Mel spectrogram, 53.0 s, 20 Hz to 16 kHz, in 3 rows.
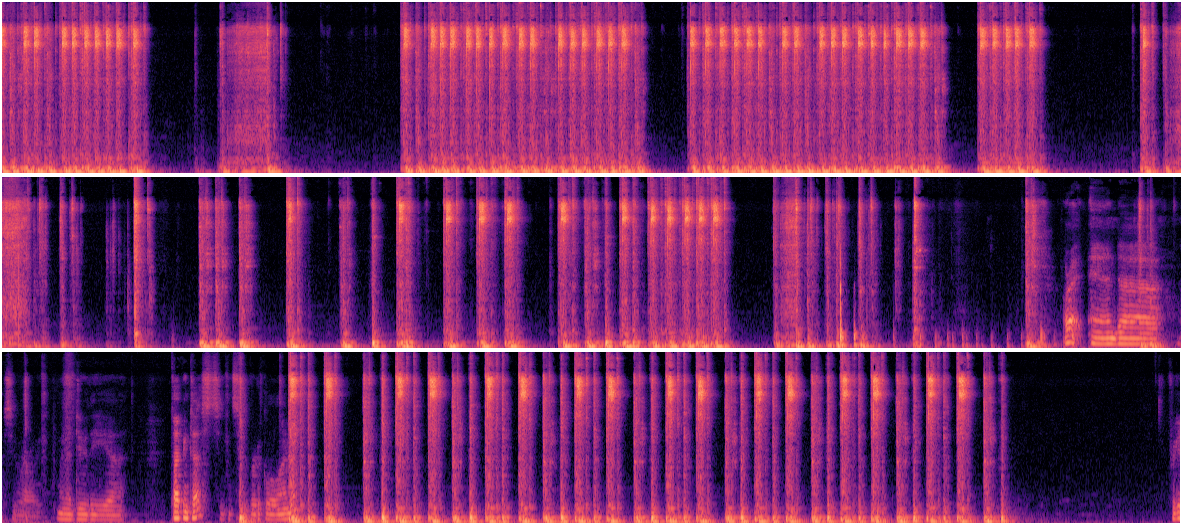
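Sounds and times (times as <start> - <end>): manual typewriter typing: 0.0 - 2.2, 6.0 - 9.7, 10.3 - 15.7, 17.0 - 20.0, 20.6 - 28.6, 33.0 - 33.4, 34.7 - 35.1, 38.9 - 50.5.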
